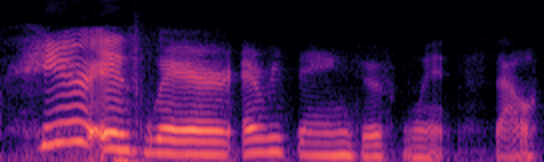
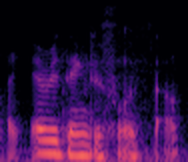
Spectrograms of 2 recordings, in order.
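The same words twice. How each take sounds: First: Slow, weighty, stress on here; slow dramatic. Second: Fast, a little softer, tossed-off repeat; quick recap. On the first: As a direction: draw out "here is where everything just went south" like a big reveal. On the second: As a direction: rattle off "everything just went south" quickly. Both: Real, not acted.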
